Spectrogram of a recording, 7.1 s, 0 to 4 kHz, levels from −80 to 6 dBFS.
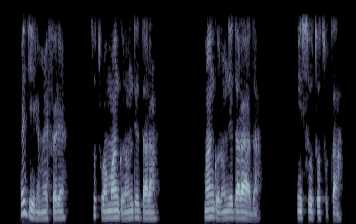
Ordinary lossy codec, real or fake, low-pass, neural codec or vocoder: none; real; 3.6 kHz; none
